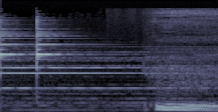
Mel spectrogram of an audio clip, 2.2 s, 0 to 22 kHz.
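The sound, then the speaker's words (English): Bell strikes ring out one after another along a path: two clear strikes, each leaving a sustained, humming ring. The second strike is louder and fuller than the first. “20 yards, another bell. 20 yards, another bell.”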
